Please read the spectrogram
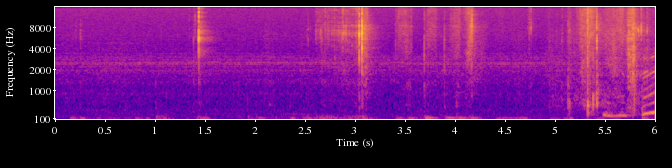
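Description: Paper handling: a planner sticker is rubbed and pressed down onto the page, with light rustling and a couple of sharp clicks, then the pages of the spiral-bound planner are turned. A voice starts speaking near the end.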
